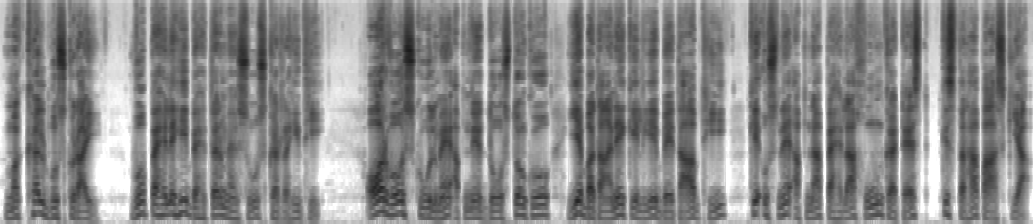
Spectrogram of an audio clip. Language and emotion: Urdu, neutral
